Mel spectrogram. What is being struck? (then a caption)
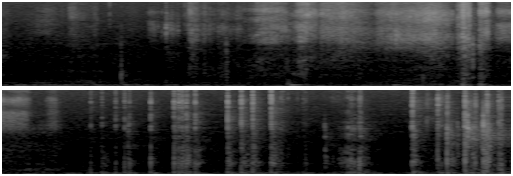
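Hardcover book with paper pages. Fingertips tap and brush the paper pages of a large open hardcover book, then flip a page. Soft, dry rustles and papery swishes are heard, with a broad brushing swell in the middle and a run of crisp taps and scratches toward the end.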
